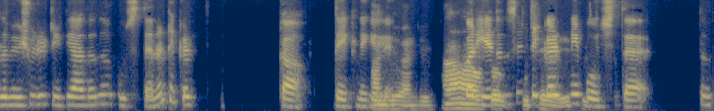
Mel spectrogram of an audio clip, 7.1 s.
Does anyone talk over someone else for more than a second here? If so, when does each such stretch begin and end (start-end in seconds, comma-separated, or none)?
4.7-6.2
